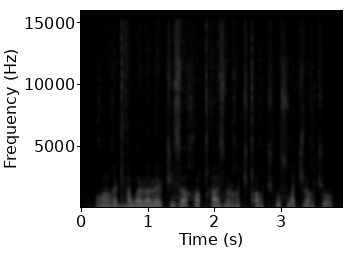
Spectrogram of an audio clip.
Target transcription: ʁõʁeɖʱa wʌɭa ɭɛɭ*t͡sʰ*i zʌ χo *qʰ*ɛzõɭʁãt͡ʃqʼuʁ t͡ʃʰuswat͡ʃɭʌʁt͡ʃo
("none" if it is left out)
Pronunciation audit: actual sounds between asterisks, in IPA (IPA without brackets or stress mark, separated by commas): t͡ʃ, qʰ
